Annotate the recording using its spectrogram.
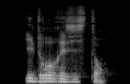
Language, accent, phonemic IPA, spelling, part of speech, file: French, France, /i.dʁo.ʁe.zis.tɑ̃/, hydrorésistant, adjective, LL-Q150 (fra)-hydrorésistant.wav
- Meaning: water-resistant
